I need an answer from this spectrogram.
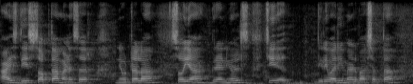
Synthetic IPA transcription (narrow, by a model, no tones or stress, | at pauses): ajd͡ʑd̪iːsːapt̪aməɳ̃əsəɾ | nuʈɾəla | sojaɡɾɛnjulst͡ɕi | d̪iliʋəɾiːmɛɭbaɡɕəkt̪a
